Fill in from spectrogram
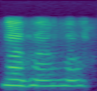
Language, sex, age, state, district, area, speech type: Kannada, female, 18-30, Karnataka, Shimoga, rural, conversation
